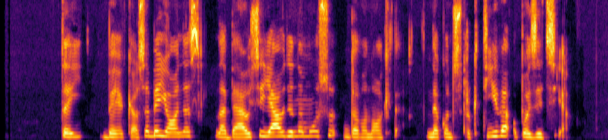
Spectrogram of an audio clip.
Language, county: Lithuanian, Vilnius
